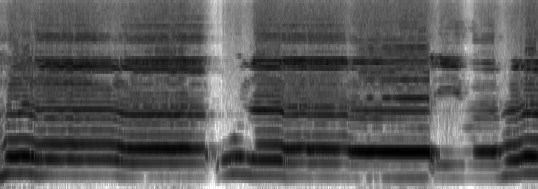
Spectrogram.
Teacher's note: हा को हमने चार अलिफ के बराबर खींचा क्योंकि ये तीन अलिफ के बराबर छोटी मत खींची जाती है।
